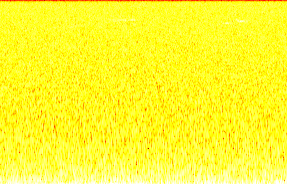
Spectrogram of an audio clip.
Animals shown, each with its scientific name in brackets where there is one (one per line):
Golden-crowned Kinglet (Regulus satrapa)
